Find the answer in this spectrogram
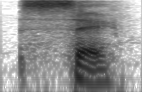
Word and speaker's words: sais: get the form je sais. Repeat. Je sais. Okay, so you can see that we've got a final S, but as usual we don't pronounce it, so it's je sais.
